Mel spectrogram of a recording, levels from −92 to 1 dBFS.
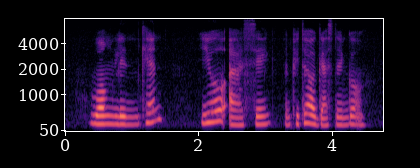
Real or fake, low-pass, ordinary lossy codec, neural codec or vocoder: real; none; none; none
